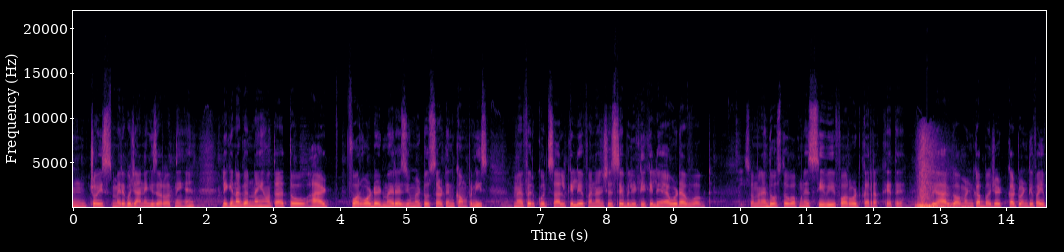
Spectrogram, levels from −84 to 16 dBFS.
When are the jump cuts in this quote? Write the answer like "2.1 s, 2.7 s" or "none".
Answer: 12.8 s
